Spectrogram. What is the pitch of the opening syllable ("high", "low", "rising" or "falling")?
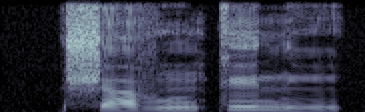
low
